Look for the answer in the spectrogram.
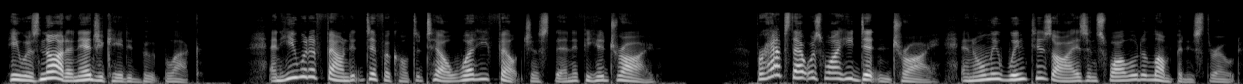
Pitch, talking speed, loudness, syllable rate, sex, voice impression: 190 Hz, 210 wpm, -19 LUFS, 5.1 syllables/s, female, very feminine, very adult-like, middle-aged, slightly thin, tensed, slightly powerful, bright, slightly soft, very clear, fluent, cool, intellectual, very refreshing, sincere, very calm, reassuring, slightly elegant, wild, slightly sweet, lively, slightly kind, slightly intense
